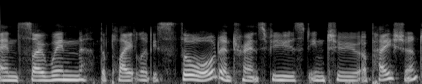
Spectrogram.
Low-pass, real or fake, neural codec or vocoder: 7.2 kHz; real; none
